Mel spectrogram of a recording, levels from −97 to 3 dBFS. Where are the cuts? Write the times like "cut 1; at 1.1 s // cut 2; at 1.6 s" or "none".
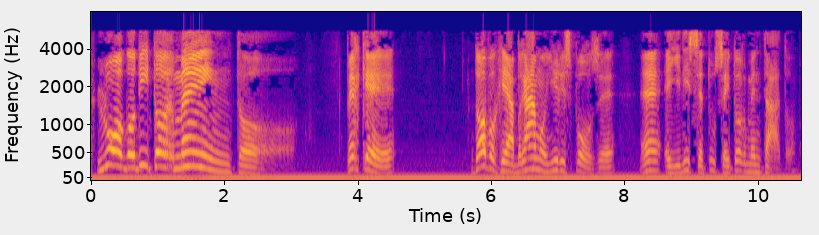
none

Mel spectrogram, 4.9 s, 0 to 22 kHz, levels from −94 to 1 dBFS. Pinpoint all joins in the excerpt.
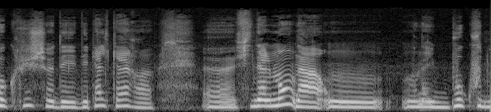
cut 1; at 0.9 s // cut 2; at 3.0 s

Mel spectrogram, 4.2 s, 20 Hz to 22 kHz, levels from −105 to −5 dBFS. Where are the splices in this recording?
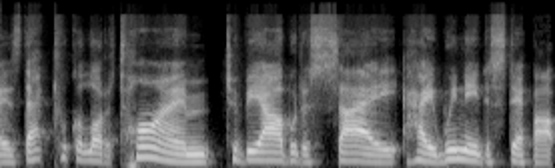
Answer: cut 1; at 1.7 s

